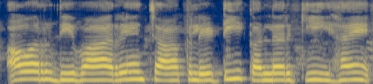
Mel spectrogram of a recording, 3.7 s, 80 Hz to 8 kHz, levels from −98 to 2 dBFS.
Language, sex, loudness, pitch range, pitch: Hindi, female, -12 LUFS, 230-250 Hz, 235 Hz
